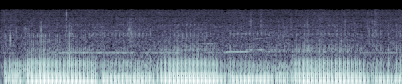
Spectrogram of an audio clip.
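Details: Bengal cat purring, a steady low rumble pulsing continuously through the clip with a faint thin tone above it.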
